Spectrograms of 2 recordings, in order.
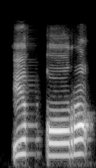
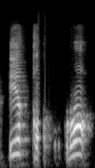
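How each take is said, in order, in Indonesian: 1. Huruf q langsung menyambung ke suku kata berikutnya. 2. Suaranya terputus setelah q. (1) "disambung ... Jadi langsung iqra" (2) "mutus suaranya. Jadi jangan iqra"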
